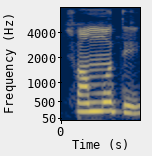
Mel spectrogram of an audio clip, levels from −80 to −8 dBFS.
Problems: none marked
